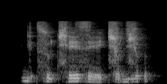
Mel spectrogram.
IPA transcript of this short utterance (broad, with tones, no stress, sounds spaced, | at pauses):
ɡ ɪ˦ ʔ s ṵ˦˨ t͡ɕʰ e˦ s e˨ t͡ɕ ɔ̰˦˨ d͡ʑ ʊ˦ ʔ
